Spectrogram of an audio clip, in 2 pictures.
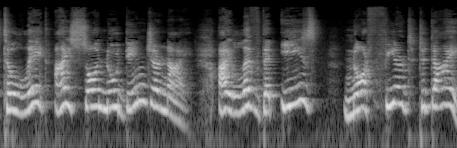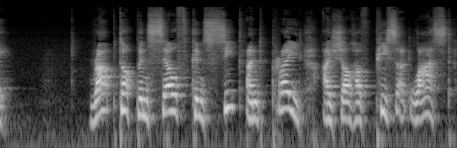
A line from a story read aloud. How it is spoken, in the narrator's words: I cried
